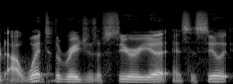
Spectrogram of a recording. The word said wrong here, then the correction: Cilicia: Did I say that right? – Cilicia. – Cilicia.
